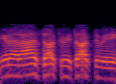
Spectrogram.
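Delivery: plain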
